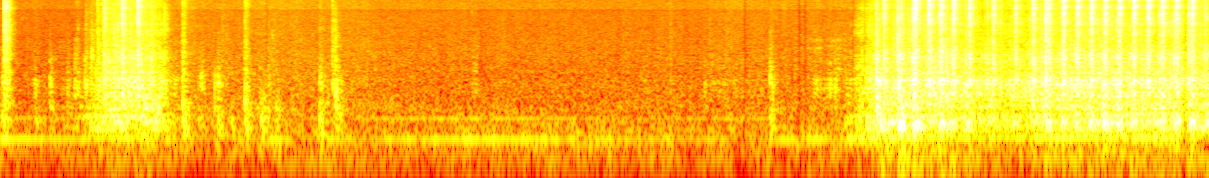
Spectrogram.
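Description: A sewing machine stitches a small hem on a neckline. A short whirring burst comes first, then near-quiet, then a longer loud, steady run of rapid mechanical stitching up close.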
